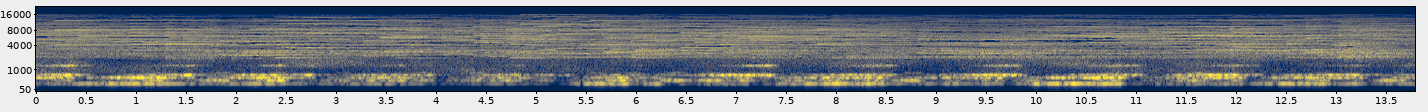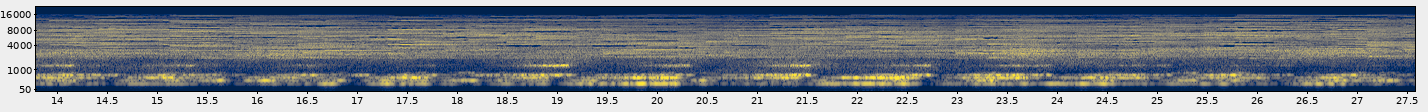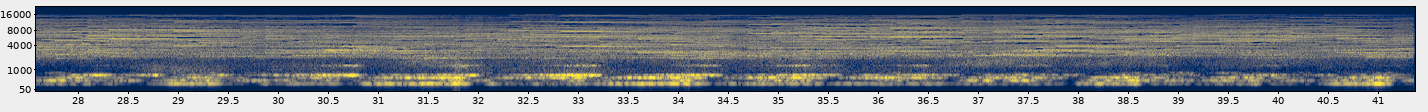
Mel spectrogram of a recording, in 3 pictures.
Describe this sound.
This piece was made with Buddha Orchestra in the KX Studio Environment.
